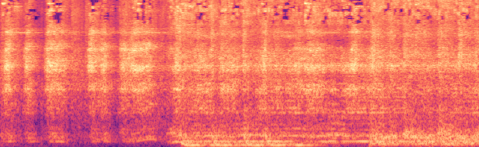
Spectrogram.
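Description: Loud electronic dance music with a heavy bass. The bass is missing at first and comes back in strongly about two and a half seconds in.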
